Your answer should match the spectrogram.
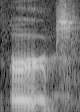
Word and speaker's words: herbs: Take a lamb, an unblemished lamb, and with bitter herbs, silent H,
